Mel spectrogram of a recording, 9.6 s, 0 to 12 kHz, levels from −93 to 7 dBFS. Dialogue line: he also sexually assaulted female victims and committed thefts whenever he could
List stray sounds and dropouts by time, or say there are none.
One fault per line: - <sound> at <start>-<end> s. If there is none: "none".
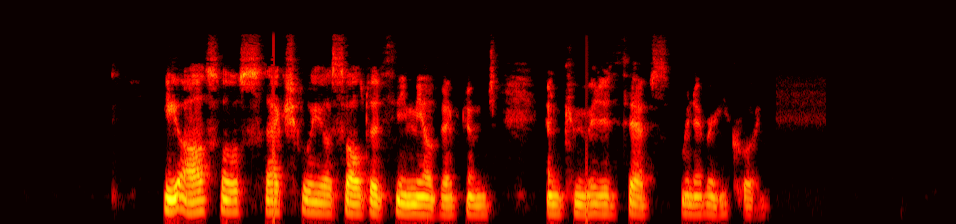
none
